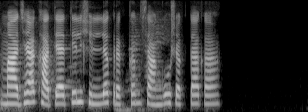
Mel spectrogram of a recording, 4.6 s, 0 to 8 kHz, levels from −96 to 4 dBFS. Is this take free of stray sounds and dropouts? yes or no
yes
